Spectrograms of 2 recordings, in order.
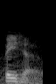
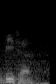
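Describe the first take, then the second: First: It is said with an American accent. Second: It is said with a British accent.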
